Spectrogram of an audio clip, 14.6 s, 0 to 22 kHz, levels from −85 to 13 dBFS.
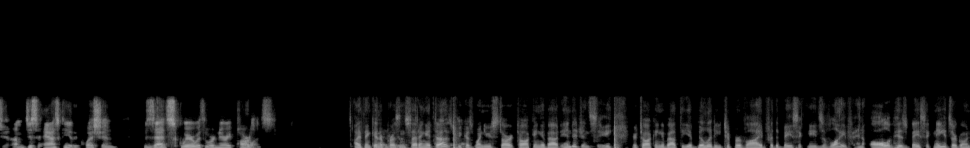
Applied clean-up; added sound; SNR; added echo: classical method Wiener filter.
